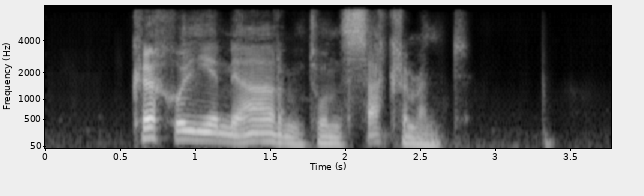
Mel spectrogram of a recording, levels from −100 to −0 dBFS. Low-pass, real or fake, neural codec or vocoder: 7.2 kHz; fake; codec, 16 kHz, 1 kbps, X-Codec, HuBERT features, trained on balanced general audio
